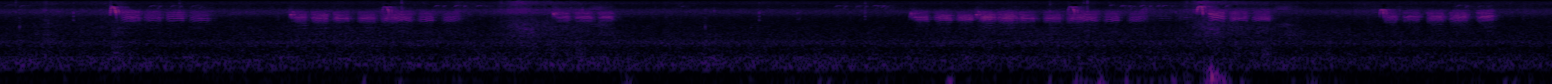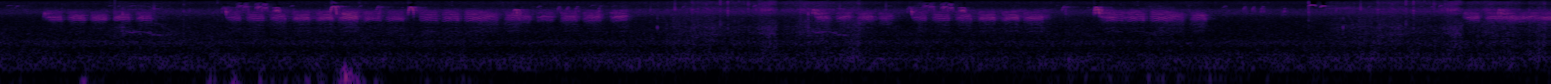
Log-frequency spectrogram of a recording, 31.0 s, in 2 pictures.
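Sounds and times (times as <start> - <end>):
small birds trilling: 23.1 - 31.0.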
